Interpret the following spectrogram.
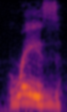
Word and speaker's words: raise: Now this word is a bit unusual because even though it is spelled with an S, it's pronounced with a voiced Z. Raise. So we say I raise with a voiced Z ending, and he raises.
